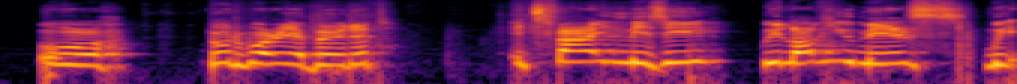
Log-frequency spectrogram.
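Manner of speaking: very high cartoon frog-puppet voice. Trying a Canadian accent while imitating a streamer: Kermit the Frog voice. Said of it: "I'm just doing Kermit the Frog now".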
